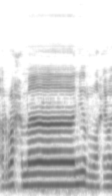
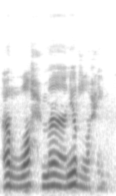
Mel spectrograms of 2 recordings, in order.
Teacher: tidak boleh lebih madnya dari dua harakatnya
